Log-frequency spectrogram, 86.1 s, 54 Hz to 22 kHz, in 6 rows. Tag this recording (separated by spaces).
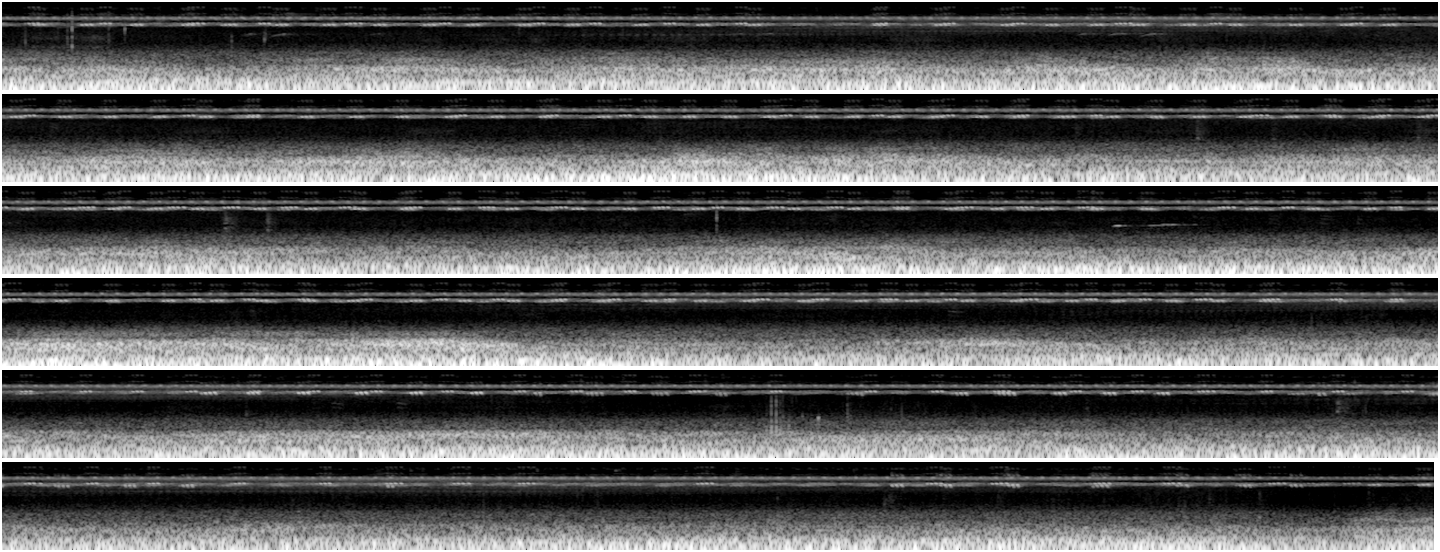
crickets day EM172 field-recording forest H1 insects morning nature outdoor Primo summer Zoom Zoom-H1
